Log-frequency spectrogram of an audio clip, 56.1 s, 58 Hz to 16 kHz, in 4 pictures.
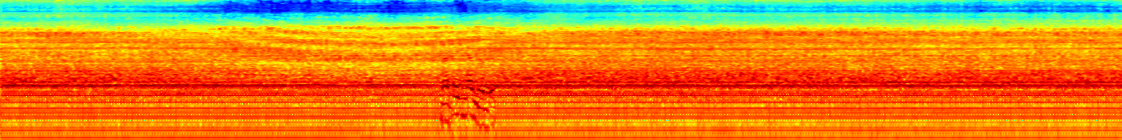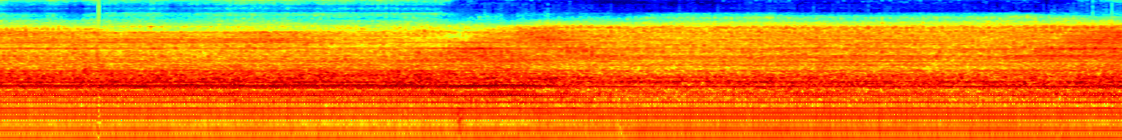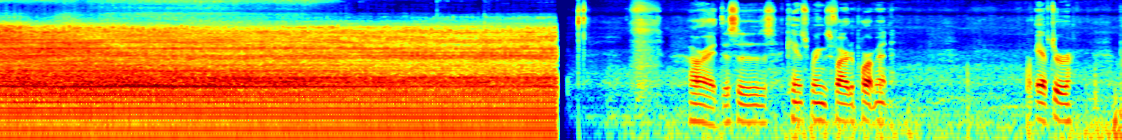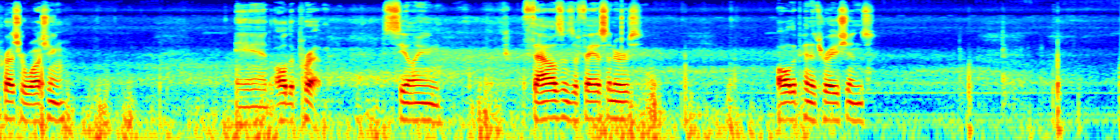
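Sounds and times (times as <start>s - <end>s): water spray hiss: 0.0s - 3.1s, 35.9s - 36.4s
pressure washer engine running: 0.0s - 36.6s, 44.6s - 56.0s.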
